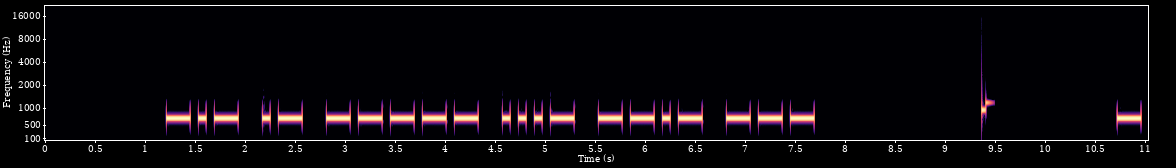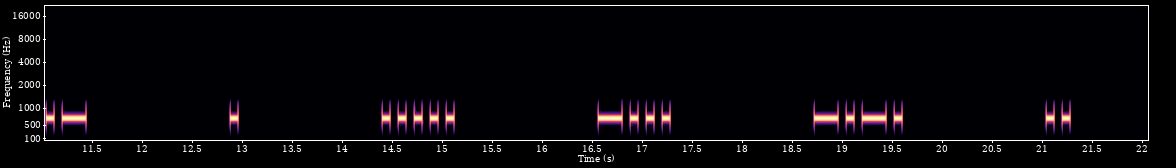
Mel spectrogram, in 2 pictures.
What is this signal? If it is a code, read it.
Morse code, heard as a keyed tone, about 15 wpm, spaced as for 8 wpm, 700 Hz. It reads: KA0VQO KE5BCI
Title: USA Call Signs - 6 Characters - 6x Character Spacing - 15wpm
